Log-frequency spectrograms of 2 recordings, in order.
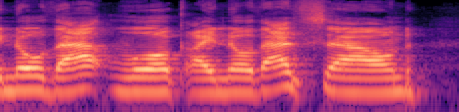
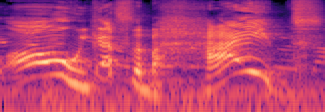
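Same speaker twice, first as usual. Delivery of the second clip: excited; 8 semitones higher than usual. Real, not acted. Repeat of a jump.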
